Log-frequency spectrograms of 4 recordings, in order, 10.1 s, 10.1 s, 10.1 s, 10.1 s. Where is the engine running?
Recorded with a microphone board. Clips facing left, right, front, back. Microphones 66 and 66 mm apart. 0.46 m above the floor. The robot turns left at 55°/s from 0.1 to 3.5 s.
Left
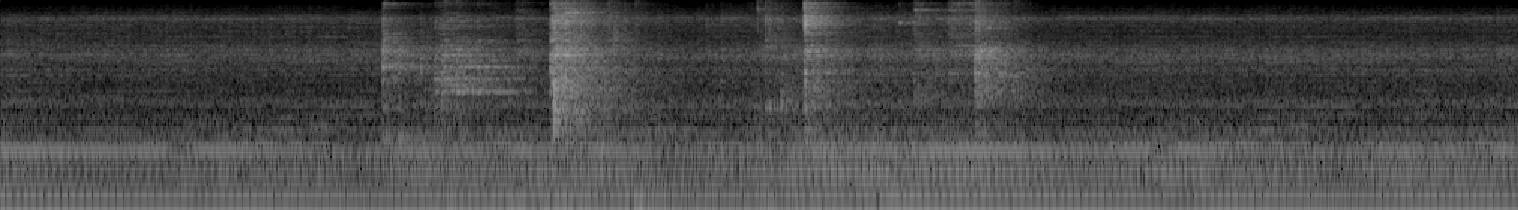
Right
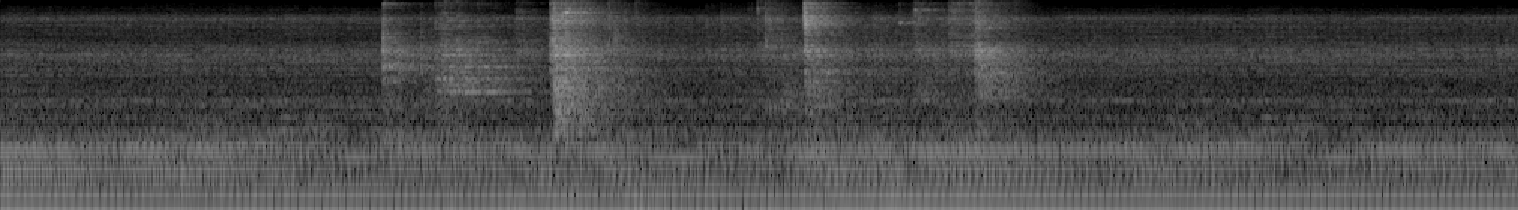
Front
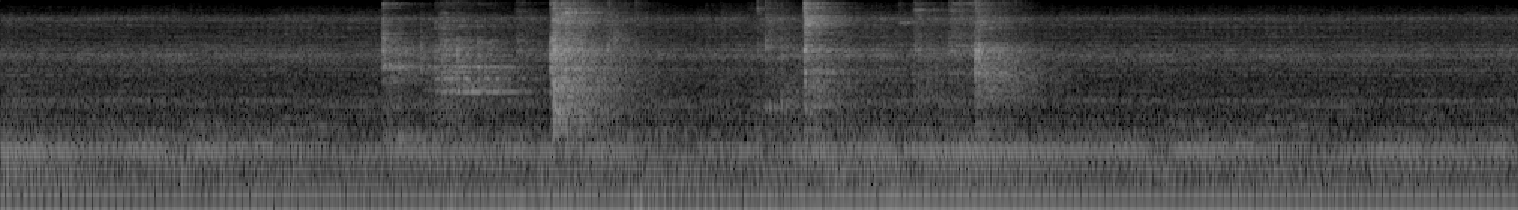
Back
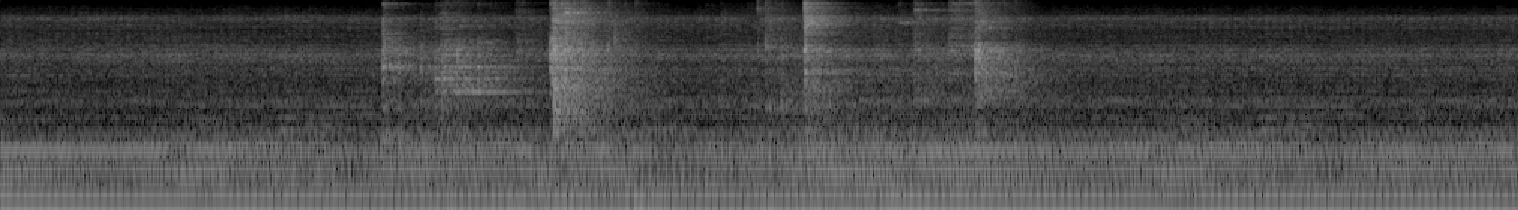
15° right, 0.7 m; by 10.1 s 155° left, 0.7 m.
